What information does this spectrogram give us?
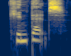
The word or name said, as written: kinddans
